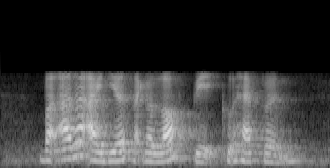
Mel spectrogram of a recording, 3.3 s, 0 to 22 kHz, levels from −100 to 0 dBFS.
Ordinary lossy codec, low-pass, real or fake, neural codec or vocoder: none; 3.6 kHz; real; none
